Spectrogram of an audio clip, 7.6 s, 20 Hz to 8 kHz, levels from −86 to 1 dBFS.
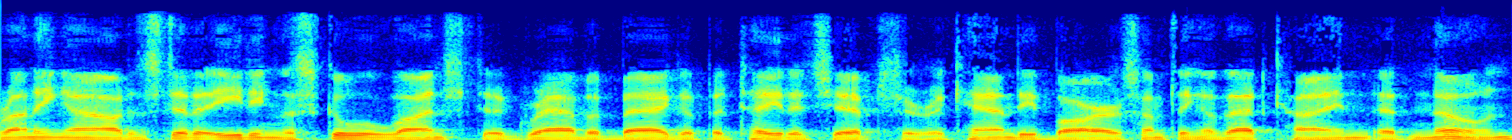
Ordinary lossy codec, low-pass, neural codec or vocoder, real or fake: AAC, 32 kbps; 7.2 kHz; codec, 16 kHz in and 24 kHz out, 1 kbps, XY-Tokenizer; fake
